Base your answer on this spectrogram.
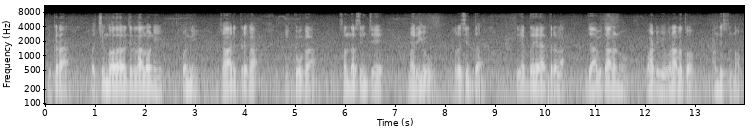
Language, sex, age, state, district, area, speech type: Telugu, male, 60+, Andhra Pradesh, Eluru, rural, spontaneous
